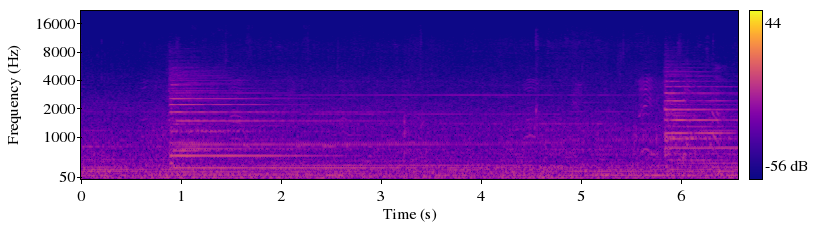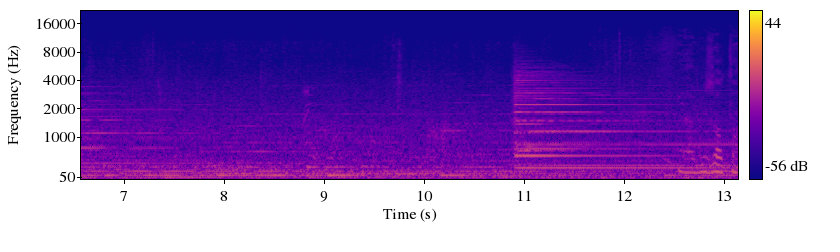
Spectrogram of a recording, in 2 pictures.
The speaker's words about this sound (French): le glas qui vient d'être euh, remis en service.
